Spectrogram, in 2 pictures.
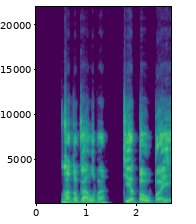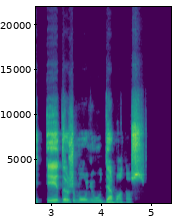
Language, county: Lithuanian, Marijampolė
